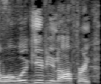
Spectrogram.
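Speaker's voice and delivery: high, hurried-sounding concession; hasty reassurance. Retold or imitated. Pastor hastily offering money to the preacher, high and flustered. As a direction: blurt it out high.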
